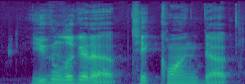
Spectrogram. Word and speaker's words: Thích Quảng Đức: Thích Quang Duck. It's spelled like thick, but without the K. And then Quang is Quang. Just how it sounds. And then Duck is D-U-C.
